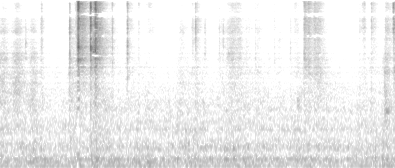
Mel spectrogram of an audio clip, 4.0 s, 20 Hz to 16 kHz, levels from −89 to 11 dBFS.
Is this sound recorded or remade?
remade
